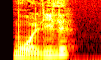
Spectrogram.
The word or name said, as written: morlille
